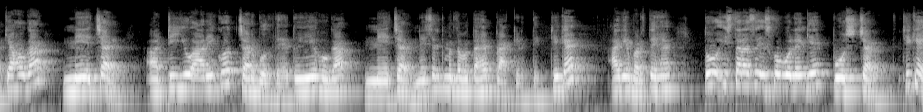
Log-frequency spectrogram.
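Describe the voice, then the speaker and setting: A man's voice: high voice, dark tone. A man teaching English spelling in a video lesson. He spells words out letter by letter, asks each answer back as a question, and keeps adding a filler tag to check in. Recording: roomy echo.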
